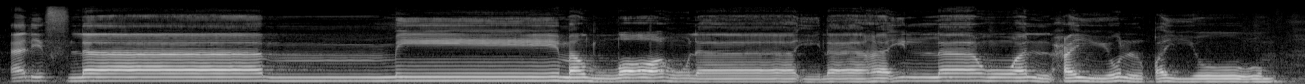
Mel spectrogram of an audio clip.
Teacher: Ya-nya mim dibaca 6 harakat. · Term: mad lazim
